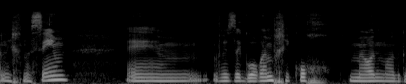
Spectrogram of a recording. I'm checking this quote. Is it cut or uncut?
uncut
